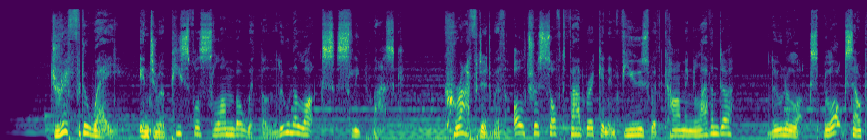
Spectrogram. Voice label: commercial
